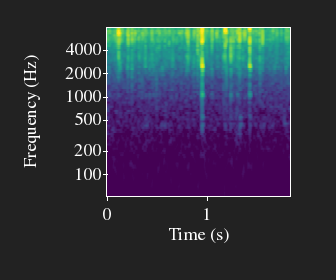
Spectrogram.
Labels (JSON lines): {"label": "ambient", "recorder": "HydroMoth"}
